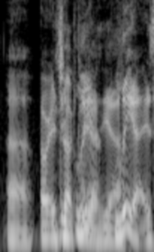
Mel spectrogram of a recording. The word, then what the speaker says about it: Lea: week's special guest, uh singer and songwriter Chuck Lee. Uh, or is it Leah? Leah is how you say his name.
